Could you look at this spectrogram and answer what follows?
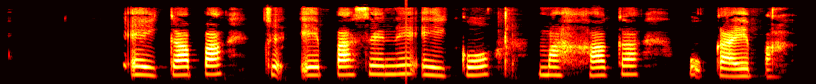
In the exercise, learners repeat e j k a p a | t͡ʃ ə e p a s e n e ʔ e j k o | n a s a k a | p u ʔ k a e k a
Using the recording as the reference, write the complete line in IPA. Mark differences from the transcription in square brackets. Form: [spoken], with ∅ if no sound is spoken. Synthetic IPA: e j k a p a | t͡ʃ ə e p a s e n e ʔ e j k o | [m] a [h] a k a | p u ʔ k a e [p] a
